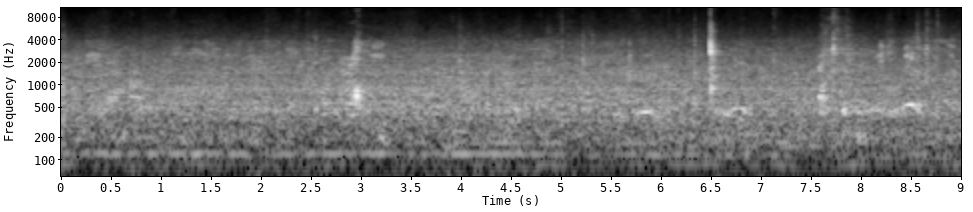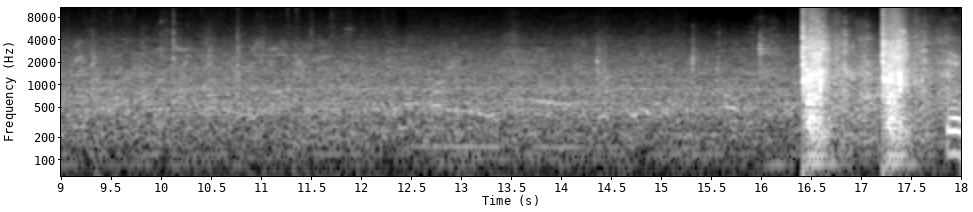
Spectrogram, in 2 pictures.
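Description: Two 12-gauge shotgun shots about a second apart near the end, fired at a skeet doubles pair. Both targets are hit.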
